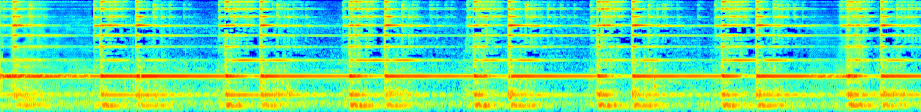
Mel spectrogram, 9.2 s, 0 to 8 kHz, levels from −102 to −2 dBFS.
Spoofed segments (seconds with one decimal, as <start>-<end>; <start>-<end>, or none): 0.0-0.9; 8.1-8.6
